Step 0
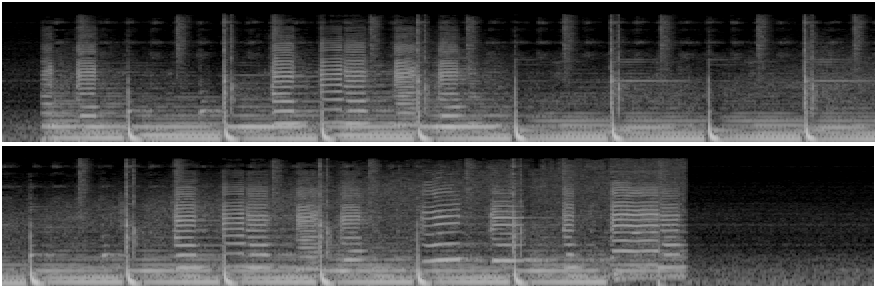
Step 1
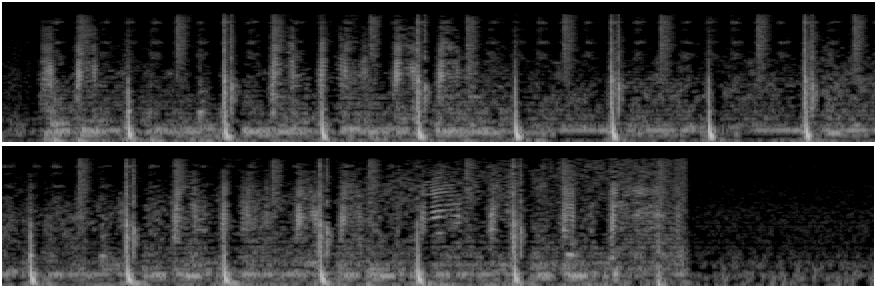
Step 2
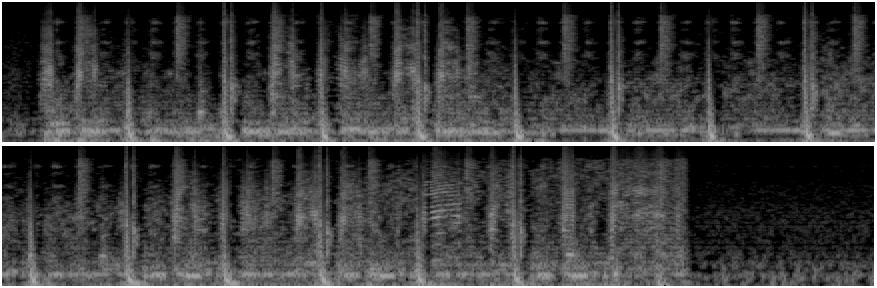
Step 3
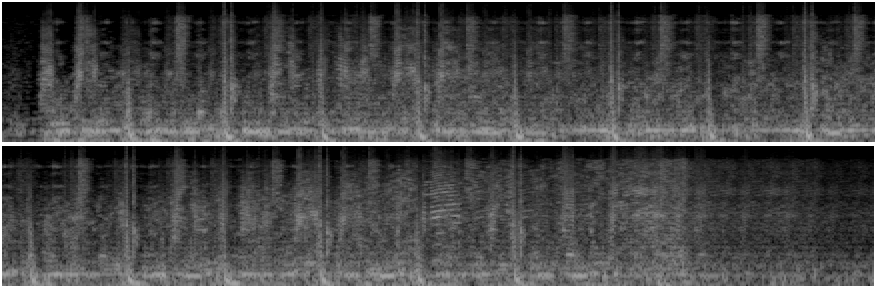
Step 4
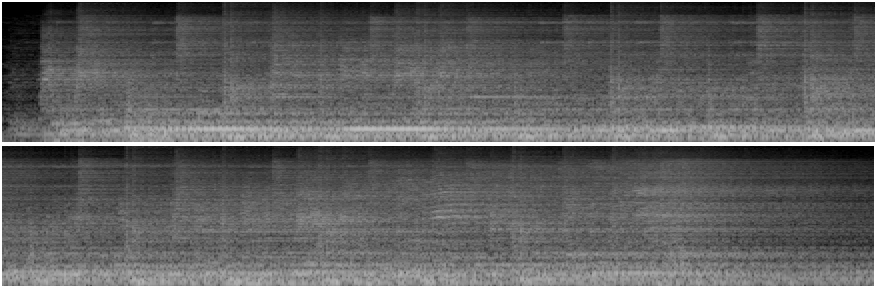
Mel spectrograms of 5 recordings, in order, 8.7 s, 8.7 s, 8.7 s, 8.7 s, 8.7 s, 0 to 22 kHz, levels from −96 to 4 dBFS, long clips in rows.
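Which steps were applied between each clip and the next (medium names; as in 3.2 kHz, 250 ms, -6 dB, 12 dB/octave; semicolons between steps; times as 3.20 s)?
harmonic-percussive separation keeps percussive
valve stage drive 38 dB, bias 0.55; trim +6.5 dB
peak limiter -36.5 dBFS, peak gain reduction 8.5 dB; multi-head delay 220 ms, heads all three, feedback 47%, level -16.5 dB; random flutter of the level, depth 55%; trim +8 dB
FDN reverb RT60 2.2 s, low-frequency decay 1.45×, high-frequency decay 0.85×, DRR -6 dB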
